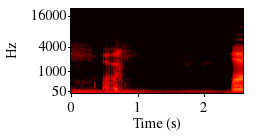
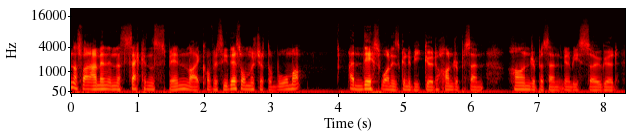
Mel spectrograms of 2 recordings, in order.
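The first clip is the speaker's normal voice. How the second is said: ordinary talk, nothing marked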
